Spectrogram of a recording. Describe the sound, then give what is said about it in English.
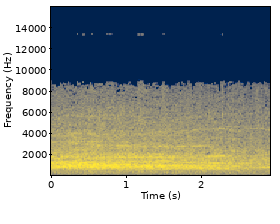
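A large crowd applauds and cheers steadily for Lieutenant Governor John Garamendi, a dense wash of clapping with scattered shouts that holds strong before easing off slightly at the end. “Give the Lieutenant Governor a big round of applause.”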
